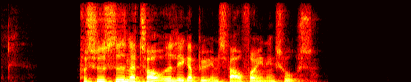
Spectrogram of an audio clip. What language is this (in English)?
Danish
